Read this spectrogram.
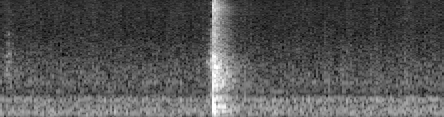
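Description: A finger taps on a card.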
